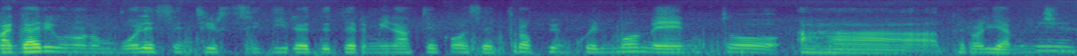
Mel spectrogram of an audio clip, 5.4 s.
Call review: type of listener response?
taking over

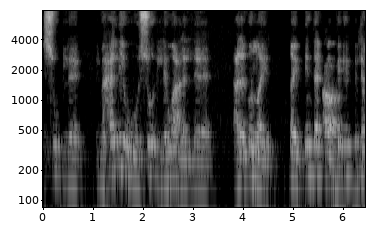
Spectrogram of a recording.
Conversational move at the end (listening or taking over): listening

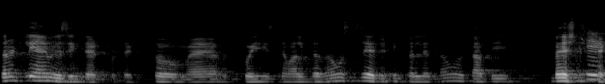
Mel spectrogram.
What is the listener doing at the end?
taking over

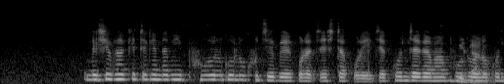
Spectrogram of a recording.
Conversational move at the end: listening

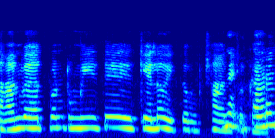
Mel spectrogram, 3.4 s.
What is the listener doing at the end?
taking over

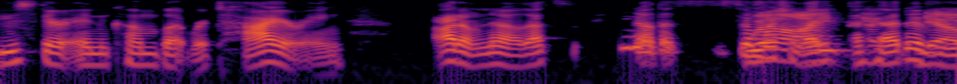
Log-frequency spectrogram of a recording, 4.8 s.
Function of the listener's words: taking over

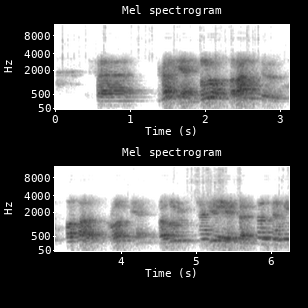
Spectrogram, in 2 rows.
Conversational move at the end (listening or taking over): taking over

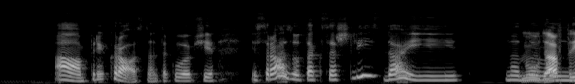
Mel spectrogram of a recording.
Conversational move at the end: taking over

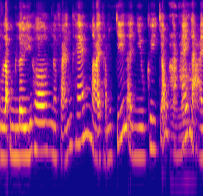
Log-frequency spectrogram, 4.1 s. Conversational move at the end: listening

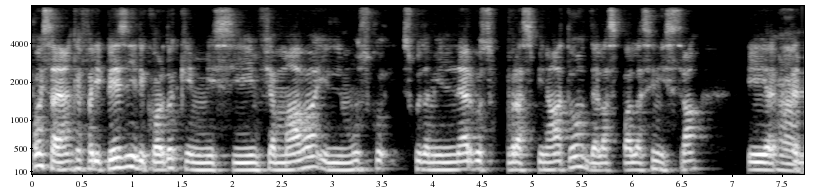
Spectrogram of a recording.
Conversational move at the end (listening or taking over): listening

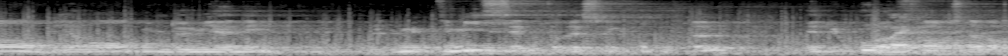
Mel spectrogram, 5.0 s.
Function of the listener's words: listening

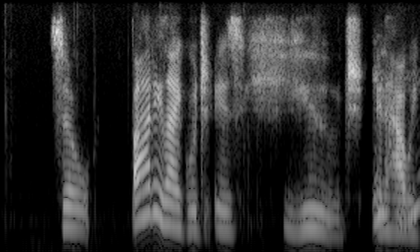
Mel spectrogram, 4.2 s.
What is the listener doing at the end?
listening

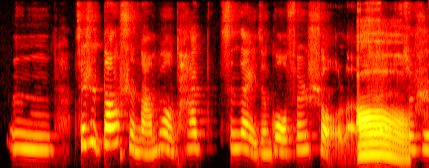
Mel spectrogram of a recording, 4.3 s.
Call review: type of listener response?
taking over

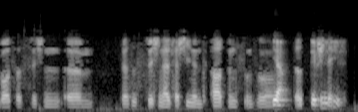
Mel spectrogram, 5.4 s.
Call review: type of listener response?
taking over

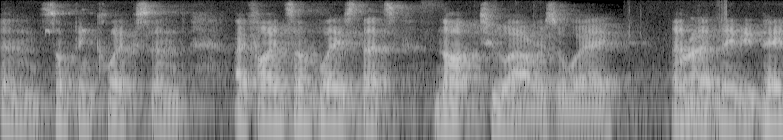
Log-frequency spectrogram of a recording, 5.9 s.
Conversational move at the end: listening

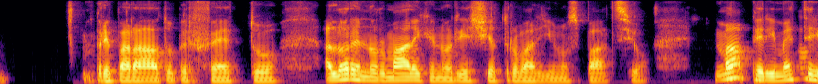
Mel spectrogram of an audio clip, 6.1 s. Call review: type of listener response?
listening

